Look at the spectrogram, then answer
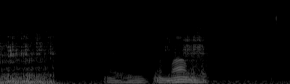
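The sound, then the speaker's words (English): A horse neighs in two bursts after a short rush of noise, played as a sound effect; the second call is louder, with a wavering, shaky whinny that trails off, heard clearly. “And they ripped off his finger and then I started playing horse sounds and then he was like already hitting the Jameson so hard he starts fighting with the horse.”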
